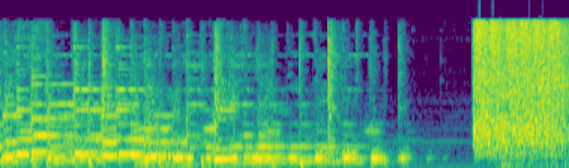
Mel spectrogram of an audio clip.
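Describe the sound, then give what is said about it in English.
Loud machine gun fire rips out in long rapid bursts of shots that gradually thin and fade. After a short quiet gap, a sudden dense blast of noise cuts in. “Nice shooting.”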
